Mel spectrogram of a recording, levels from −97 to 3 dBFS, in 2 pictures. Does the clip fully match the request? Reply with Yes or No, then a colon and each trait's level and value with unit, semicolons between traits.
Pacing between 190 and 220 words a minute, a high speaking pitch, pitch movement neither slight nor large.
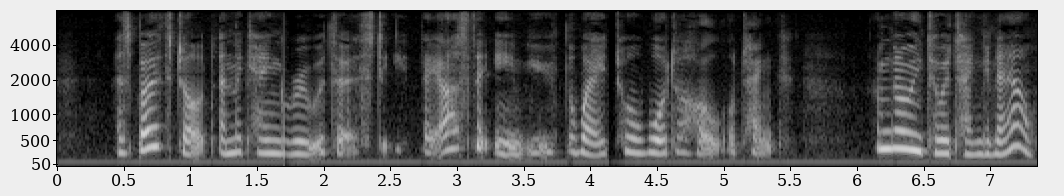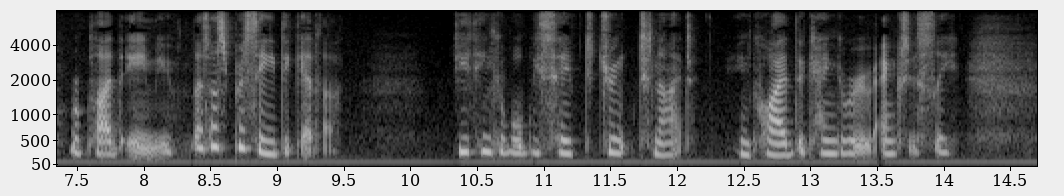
Yes: average, 195 wpm; very high, 270 Hz; average, 4.8 semitones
